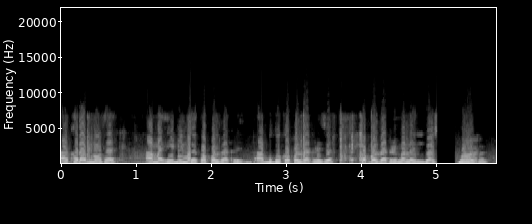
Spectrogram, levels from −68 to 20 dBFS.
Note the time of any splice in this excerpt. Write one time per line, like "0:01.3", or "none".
0:01.7
0:05.0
